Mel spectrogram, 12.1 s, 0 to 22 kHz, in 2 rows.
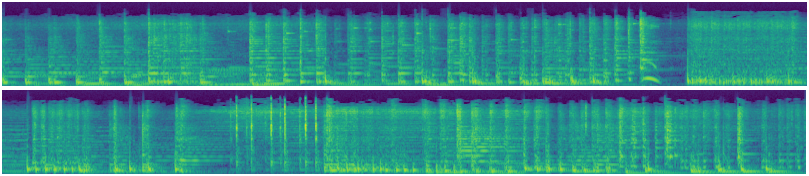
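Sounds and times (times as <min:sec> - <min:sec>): drum and bugle corps playing: 0:00.0 - 0:12.0
marching drums striking: 0:00.0 - 0:12.0.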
